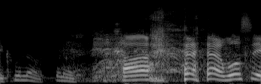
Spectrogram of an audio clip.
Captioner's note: laughter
